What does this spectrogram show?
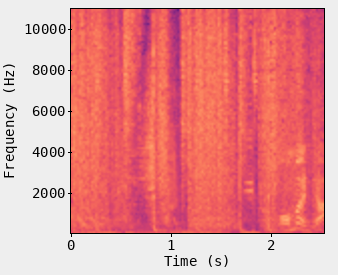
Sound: gunfire

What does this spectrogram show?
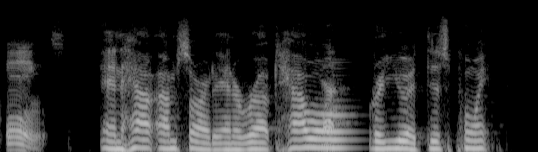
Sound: voiceover

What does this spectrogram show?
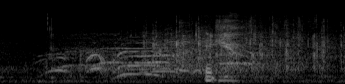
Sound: crowd claps and cheers

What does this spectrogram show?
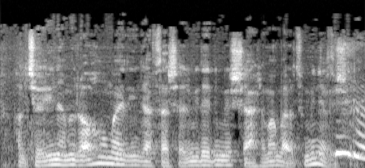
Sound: none

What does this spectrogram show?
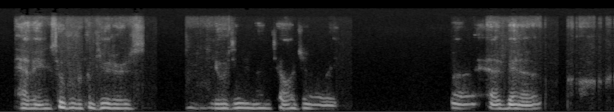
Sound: none

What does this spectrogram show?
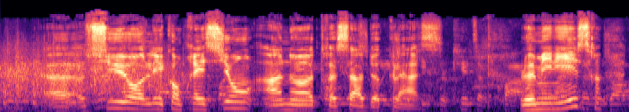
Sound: applause

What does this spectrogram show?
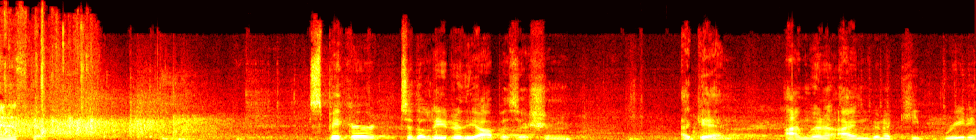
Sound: applause

